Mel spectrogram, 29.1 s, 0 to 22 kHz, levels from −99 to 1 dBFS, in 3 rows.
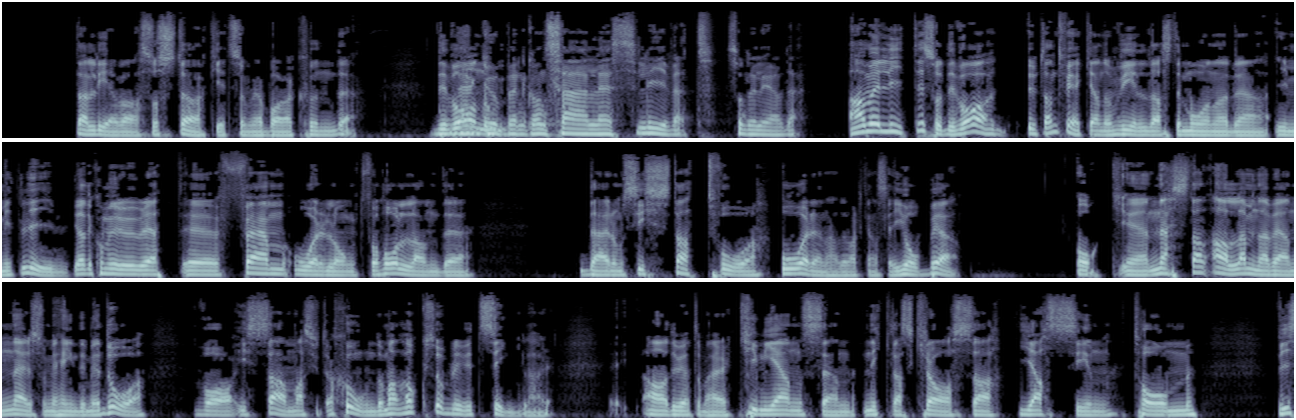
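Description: No technical faults can be heard in this recording.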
